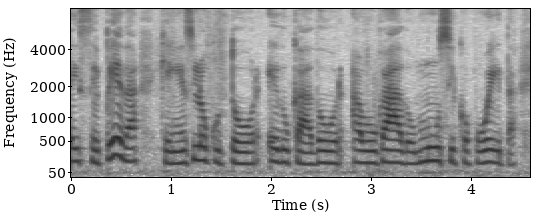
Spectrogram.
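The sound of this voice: At a moderate pace, a woman speaks in a fairly low voice with fairly even intonation.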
